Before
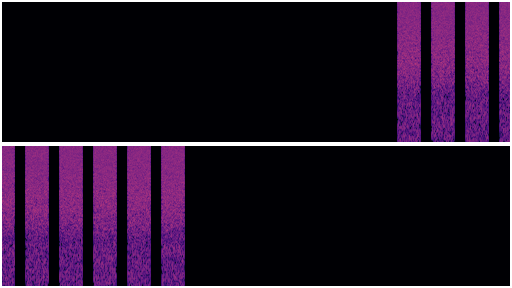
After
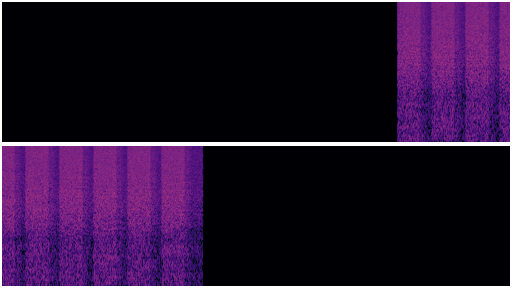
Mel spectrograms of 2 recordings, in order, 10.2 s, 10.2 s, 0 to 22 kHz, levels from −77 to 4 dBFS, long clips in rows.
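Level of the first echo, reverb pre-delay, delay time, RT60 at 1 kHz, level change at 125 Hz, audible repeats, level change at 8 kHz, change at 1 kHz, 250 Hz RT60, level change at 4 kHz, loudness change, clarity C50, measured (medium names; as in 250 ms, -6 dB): -8.5 dB, no reverb, 46 ms, no reverb, -1.5 dB, 2, -1.5 dB, -1.5 dB, no reverb, -1.5 dB, -1.5 dB, no reverb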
